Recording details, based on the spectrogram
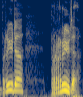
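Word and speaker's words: Brüder: of r but then bruder you can really roll that one and that's an german umlaut where you make an e sound it's kind of back of your mouth e and then you make an ooh face so very good yeah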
